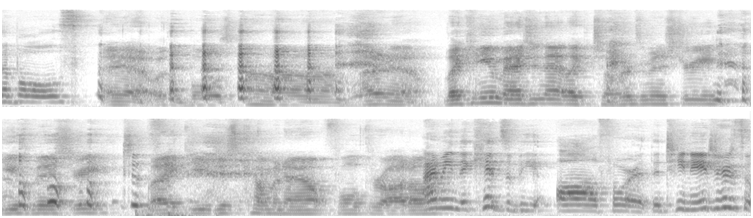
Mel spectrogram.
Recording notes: We had a small mic issue for this episode and will have that corrected for next week.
